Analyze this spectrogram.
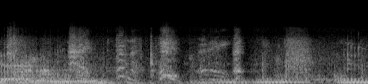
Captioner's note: indistinct shouting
